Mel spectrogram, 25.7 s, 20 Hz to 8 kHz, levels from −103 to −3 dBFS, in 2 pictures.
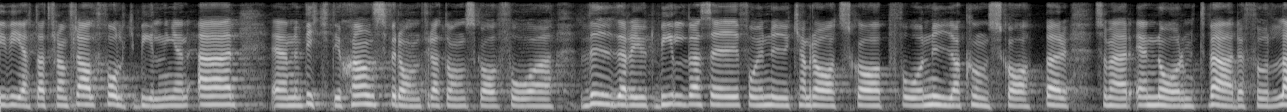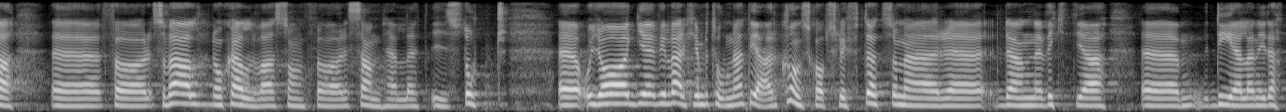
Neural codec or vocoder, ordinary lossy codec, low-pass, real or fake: autoencoder, 48 kHz, 128 numbers a frame, DAC-VAE, trained on Japanese speech; none; 7.2 kHz; fake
